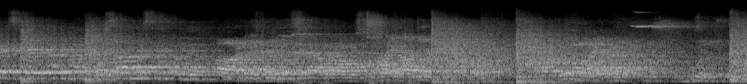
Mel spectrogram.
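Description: A basketball thumps against the floor and hoop.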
